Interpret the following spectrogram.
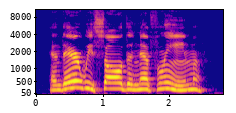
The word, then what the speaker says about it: Nephilim: FEI yod lamid that's Nephilim all right the little yard right there is what gives it that e sound in there Nephilim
